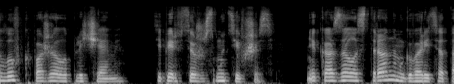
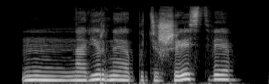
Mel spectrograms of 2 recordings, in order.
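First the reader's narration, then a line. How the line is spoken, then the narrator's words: Uncertain admission. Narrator (Russian): неуверенно призналась я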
